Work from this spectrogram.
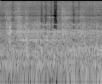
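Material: Nothing is struck.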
